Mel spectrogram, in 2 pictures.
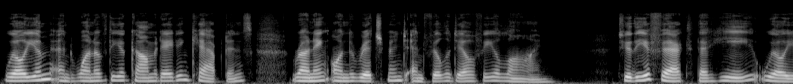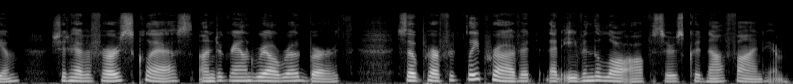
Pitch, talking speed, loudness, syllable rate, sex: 160 Hz, 155 wpm, -20 LUFS, 4.6 syllables/s, female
